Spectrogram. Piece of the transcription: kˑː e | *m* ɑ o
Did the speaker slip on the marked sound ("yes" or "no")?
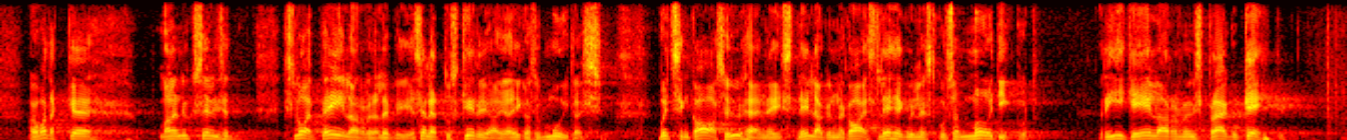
no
